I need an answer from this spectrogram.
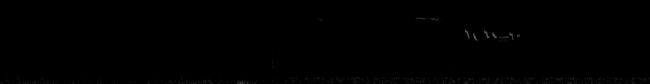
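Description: Near silence with faint, high bird chirps, a brief louder flurry of them about four to five seconds in, and a few soft clicks.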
